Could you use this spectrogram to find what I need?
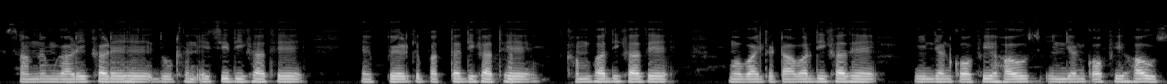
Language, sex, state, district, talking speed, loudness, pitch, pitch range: Hindi, male, Chhattisgarh, Bilaspur, 150 wpm, -17 LUFS, 130 Hz, 125-130 Hz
